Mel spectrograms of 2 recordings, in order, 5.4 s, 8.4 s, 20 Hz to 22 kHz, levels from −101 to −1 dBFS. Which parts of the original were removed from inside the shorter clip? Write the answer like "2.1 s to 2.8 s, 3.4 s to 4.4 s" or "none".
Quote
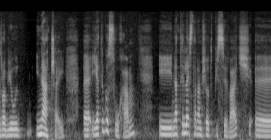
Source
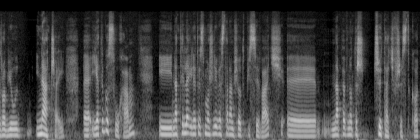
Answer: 3.8 s to 4.4 s

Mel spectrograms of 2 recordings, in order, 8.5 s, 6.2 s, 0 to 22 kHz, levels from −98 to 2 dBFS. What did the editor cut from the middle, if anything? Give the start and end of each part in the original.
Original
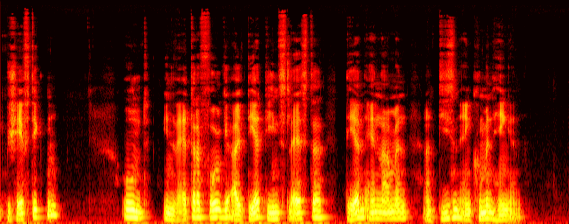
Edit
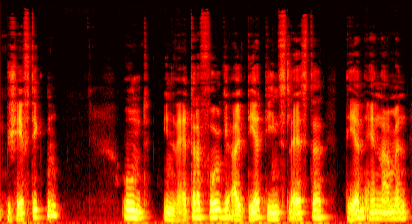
none

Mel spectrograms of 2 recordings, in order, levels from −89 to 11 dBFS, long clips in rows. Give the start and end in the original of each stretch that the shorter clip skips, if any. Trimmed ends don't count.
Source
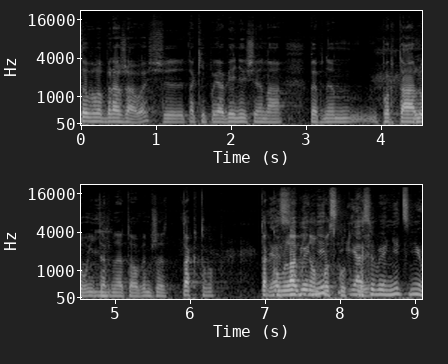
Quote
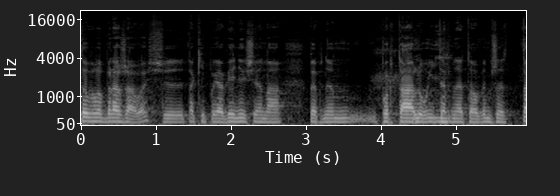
none

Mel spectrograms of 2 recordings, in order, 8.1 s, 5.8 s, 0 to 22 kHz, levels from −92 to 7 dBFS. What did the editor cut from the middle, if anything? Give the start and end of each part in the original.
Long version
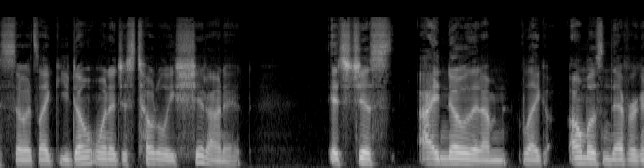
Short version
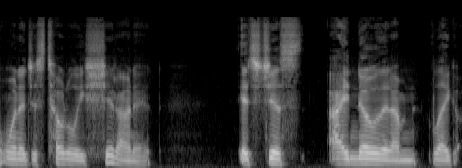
none

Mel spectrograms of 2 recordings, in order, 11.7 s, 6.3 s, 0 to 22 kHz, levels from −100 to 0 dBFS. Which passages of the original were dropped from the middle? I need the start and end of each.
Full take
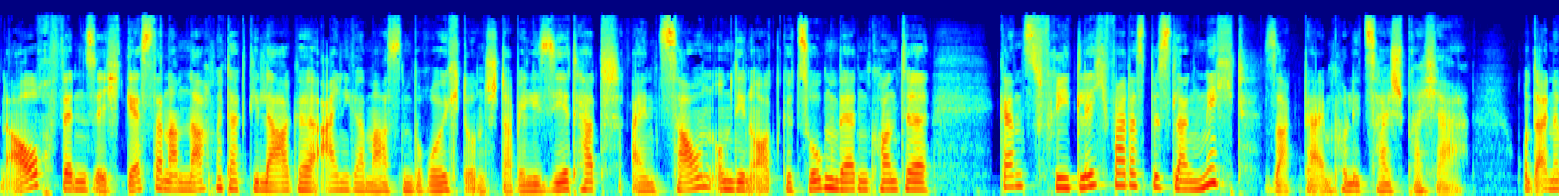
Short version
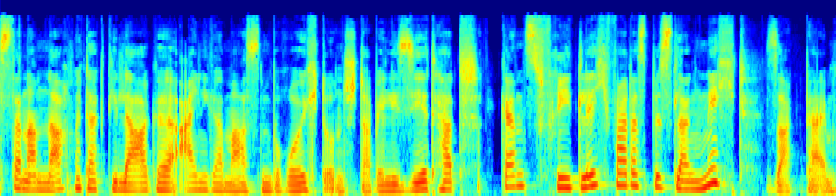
4.7 s to 7.4 s

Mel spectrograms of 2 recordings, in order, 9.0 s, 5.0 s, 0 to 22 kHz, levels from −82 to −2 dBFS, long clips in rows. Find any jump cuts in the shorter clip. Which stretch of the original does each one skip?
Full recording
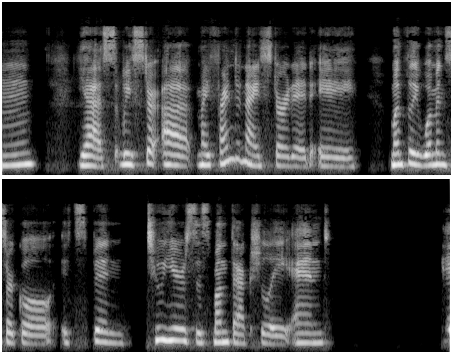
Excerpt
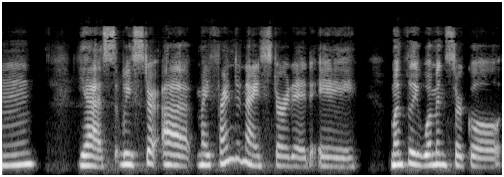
none

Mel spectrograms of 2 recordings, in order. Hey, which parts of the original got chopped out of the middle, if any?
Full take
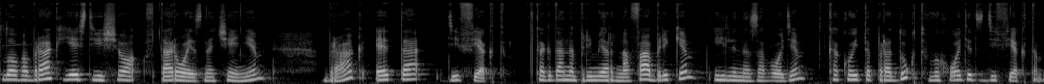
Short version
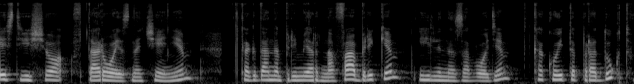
2.9 s to 5.2 s

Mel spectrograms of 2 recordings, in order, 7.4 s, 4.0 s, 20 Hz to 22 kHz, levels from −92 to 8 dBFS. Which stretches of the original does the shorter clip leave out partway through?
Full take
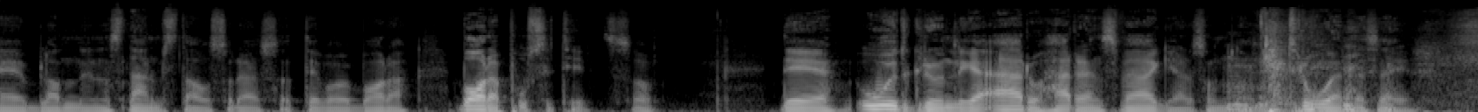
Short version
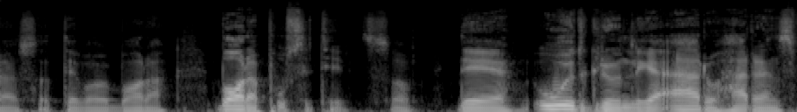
3.4 s to 3.8 s

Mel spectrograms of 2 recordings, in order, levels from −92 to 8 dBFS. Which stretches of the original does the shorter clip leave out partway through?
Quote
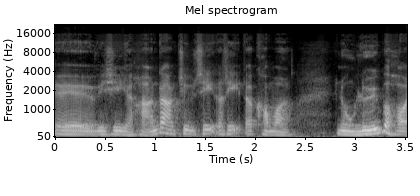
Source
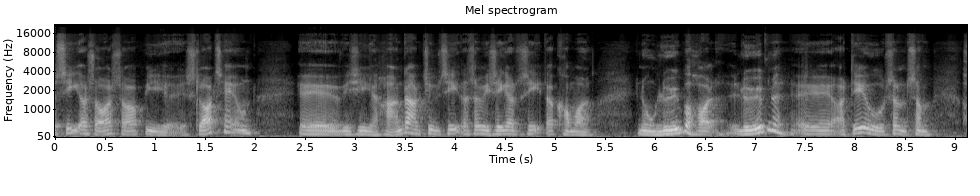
4.2 s to 4.7 s

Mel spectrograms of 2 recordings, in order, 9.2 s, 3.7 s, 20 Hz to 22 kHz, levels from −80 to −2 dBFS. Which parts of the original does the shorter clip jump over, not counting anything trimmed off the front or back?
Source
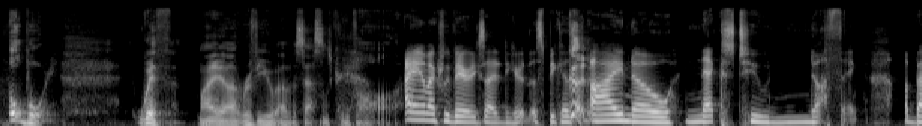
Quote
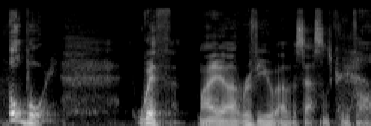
none

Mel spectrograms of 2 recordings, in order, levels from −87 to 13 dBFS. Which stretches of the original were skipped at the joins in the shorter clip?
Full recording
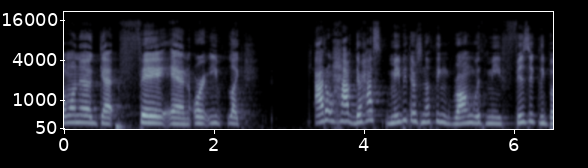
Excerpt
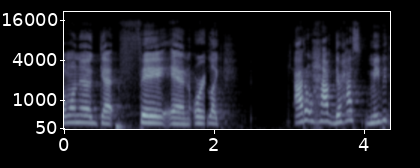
1.9 s to 2.2 s

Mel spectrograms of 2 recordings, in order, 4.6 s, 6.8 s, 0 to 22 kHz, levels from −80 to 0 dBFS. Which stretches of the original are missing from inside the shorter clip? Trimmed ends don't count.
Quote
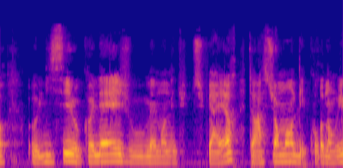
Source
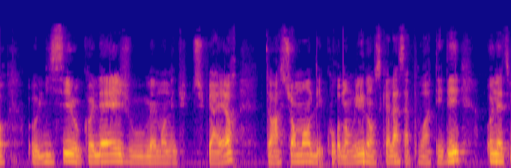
3.3 s to 3.5 s

